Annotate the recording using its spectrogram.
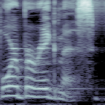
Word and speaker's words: borborygmus: Borborygus? – Borborygmus. B O R. – Miss. Okay. – B O R Y G M U S.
